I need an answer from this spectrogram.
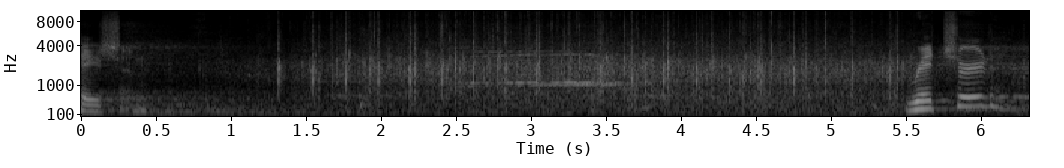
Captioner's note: applause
